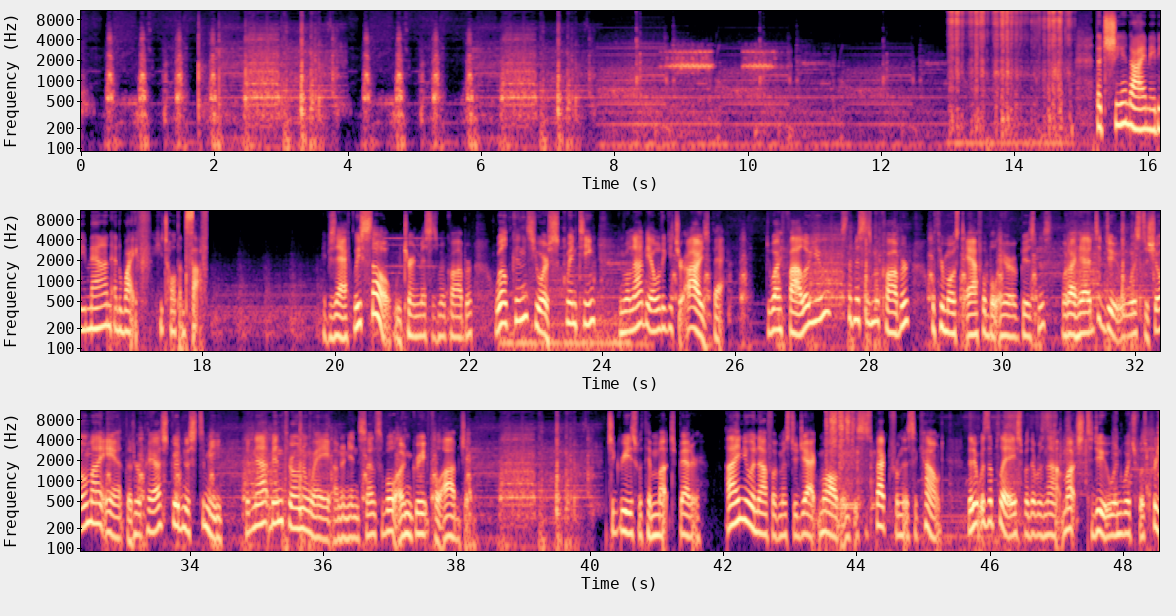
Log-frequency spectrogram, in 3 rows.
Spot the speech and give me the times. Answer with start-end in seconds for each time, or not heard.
14.8-18.1, 19.8-25.8, 26.4-38.3, 40.2-48.5.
